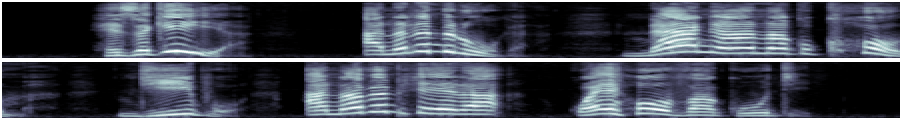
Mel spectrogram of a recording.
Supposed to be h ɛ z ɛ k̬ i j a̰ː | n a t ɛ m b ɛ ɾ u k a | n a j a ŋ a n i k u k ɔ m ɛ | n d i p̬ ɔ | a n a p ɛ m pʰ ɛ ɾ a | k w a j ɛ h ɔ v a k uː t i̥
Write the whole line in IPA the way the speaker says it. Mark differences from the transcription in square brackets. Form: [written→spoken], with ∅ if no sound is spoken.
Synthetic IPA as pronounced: h ɛ z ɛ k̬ i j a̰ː | n a t ɛ m b ɛ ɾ u k a | n a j a ŋ a n [i→a] k u [k→kʰ] ɔ m [ɛ→a] | n d i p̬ ɔ | a n a p ɛ m pʰ ɛ ɾ a | k w a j ɛ h ɔ v a k uː t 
